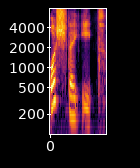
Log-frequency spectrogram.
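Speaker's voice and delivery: breathy, near-whispered, shifted tone. Acting out something she finds herself saying: imitating her own changed tone. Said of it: "Do you notice that her tone changed there".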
